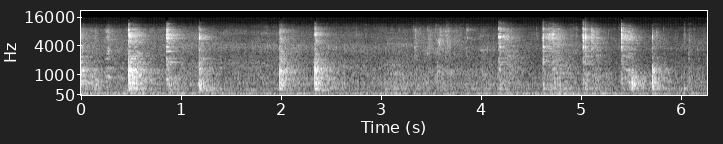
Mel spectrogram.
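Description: Mutton curry being stirred in a pot, with a string of light scraping clinks from spoon against metal in irregular bursts, fairly soft and close with no talking.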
